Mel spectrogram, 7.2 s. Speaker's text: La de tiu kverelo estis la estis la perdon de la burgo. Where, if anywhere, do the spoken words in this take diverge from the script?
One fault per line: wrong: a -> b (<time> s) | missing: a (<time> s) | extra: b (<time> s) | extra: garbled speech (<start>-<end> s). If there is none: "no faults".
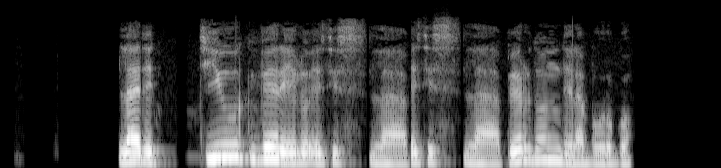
no faults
